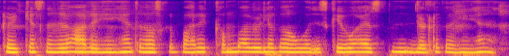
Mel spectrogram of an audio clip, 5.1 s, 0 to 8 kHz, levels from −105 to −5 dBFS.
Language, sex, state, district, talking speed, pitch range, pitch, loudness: Hindi, male, Punjab, Pathankot, 190 wpm, 210-225 Hz, 220 Hz, -13 LUFS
